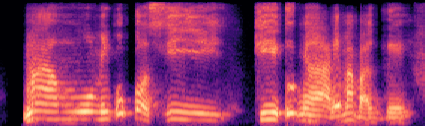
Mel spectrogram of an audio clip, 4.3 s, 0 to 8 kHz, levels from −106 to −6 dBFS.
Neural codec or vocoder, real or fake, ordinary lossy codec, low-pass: codec, 44.1 kHz, 2.6 kbps, DAC; fake; AAC, 48 kbps; 7.2 kHz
